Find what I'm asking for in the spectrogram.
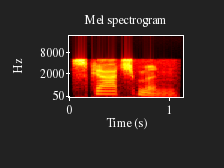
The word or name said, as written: Scotchman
